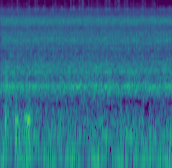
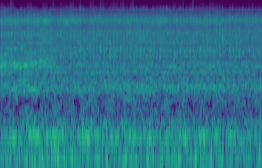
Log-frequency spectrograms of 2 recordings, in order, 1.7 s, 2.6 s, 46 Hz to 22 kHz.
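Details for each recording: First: 2013 Maruti WagonR with K-series petrol engine hunting at idle with no check light. One cylinder is misfiring, traced to a failing ignition coil and fixed by replacing it. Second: 2013 Maruti WagonR K-series engine after ignition coil replacement; it had run on two cylinders with hunting idle. Now a steady, even idle with no hunting or stumble, all three cylinders firing evenly.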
